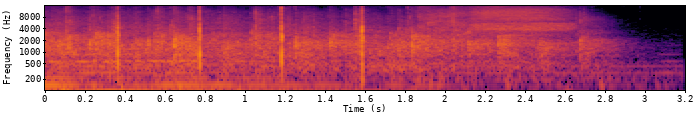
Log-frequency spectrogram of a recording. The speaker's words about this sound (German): Der größte Applaus des Tages, der gehört ihm.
